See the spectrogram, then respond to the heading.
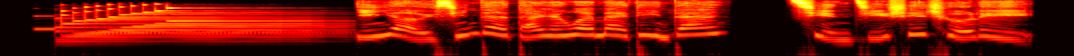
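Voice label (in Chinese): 广播提示 外卖订单, 女, 普通话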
